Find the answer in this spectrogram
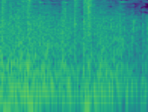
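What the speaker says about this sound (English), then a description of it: "They're shooting at me." Rapid, dense video game gunfire rattles continuously in a shooter match, loud volleys blurring together into a constant crackling barrage.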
